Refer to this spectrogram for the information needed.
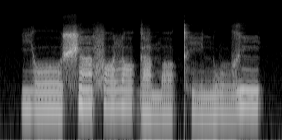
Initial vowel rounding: rounded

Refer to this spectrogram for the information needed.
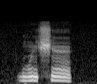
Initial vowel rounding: unrounded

